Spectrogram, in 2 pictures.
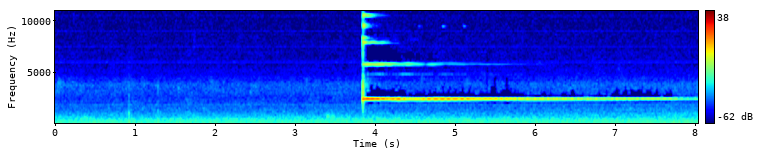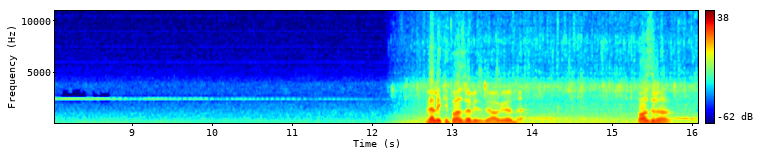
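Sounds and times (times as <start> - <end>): metal chime ringing: 3.9 - 12.2.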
